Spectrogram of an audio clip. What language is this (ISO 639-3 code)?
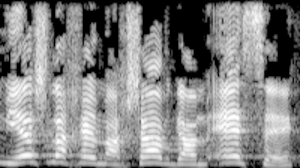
heb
